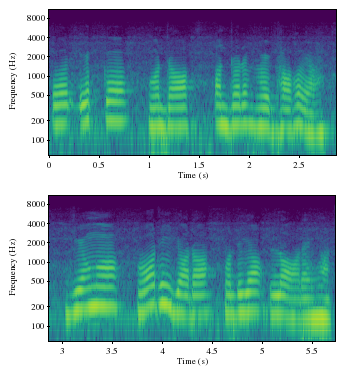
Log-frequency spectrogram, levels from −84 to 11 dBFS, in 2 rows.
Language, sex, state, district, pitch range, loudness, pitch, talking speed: Punjabi, male, Punjab, Kapurthala, 155-180 Hz, -13 LUFS, 165 Hz, 135 wpm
